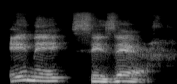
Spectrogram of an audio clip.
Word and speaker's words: Aimé Césaire: but his name is Aimé Césaire. Did I pronounce that right, Deacon? It's Aimé Césaire.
